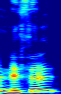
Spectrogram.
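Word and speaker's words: nestle: ऑनेस्ट नेक्स्ट word है हमारा नेसल एन ई एस टी एल ई नेसल नेसल मतलब होता है लिपटना चिपट ना इसमें टी ध्यान दीजिएगा साइलेंट है सिनोनिम्स क्या होगा स्नूजर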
